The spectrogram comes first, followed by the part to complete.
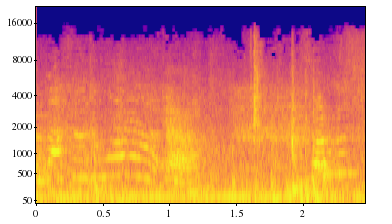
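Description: Children's voices calling out at a distance over a low steady hum, with a few sharp clicks near the end.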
